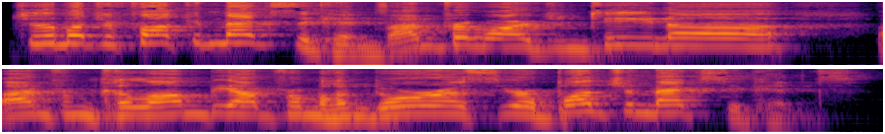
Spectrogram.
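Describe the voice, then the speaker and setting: Brash ranting man, high lively voice. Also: a little fast. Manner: crude, aggressive, brash. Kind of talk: podcast rant.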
